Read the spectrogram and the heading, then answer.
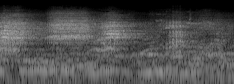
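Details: Captive military macaws (Ara militaris) at Mysore Zoo, India, give harsh, raspy squawks, about four rough bursts in quick succession, with a murmur of voices in the background.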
